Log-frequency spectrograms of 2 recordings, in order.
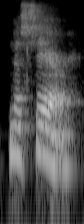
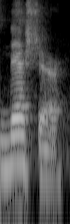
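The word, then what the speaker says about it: נשר: So it's nasher. It's nesher. Nesher. Nesher. Accent on the second to last.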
